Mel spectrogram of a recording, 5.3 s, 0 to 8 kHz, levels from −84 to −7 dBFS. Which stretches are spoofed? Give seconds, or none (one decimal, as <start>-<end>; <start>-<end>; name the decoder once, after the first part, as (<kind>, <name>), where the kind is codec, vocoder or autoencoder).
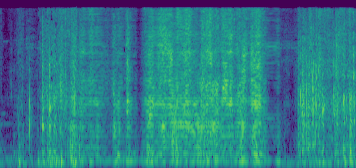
1.2-4.2 (vocoder, HiFi-GAN)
